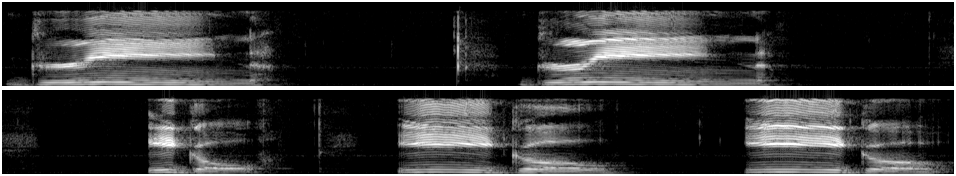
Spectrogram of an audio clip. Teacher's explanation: the tongue is high in the front of the mouth and the mouth is tight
